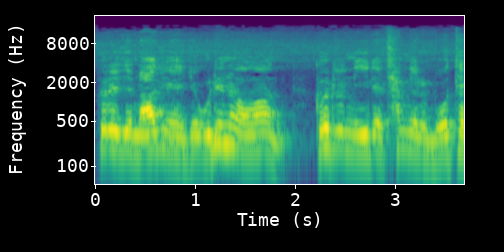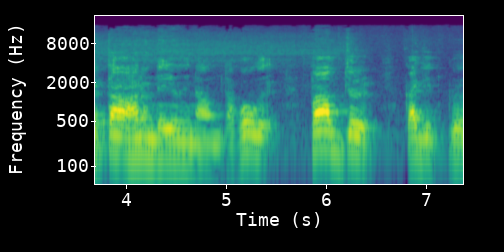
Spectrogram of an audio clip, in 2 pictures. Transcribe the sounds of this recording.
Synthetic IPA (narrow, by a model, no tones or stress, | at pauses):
kɯɾeid͡ʑe̞nad͡ʑuŋe̞id͡ʑe̞uɾinɯn | kɯɾɯniɾe̞t͡ɕʰamɲʌɾɯɭmotʰe̞t̚t͈ahanɯnːe̞joŋinaomɲida̰koɡ | tamt͡ɕ͈ɯɭ | k͈ad͡ʑikɯ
